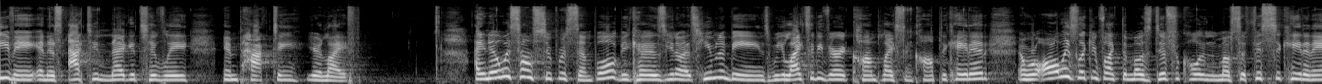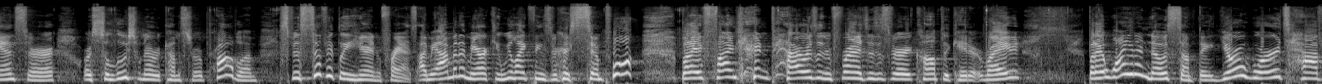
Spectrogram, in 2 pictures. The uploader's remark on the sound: The Paris Talks audience at the Bibliothèque Nationale de France in March.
